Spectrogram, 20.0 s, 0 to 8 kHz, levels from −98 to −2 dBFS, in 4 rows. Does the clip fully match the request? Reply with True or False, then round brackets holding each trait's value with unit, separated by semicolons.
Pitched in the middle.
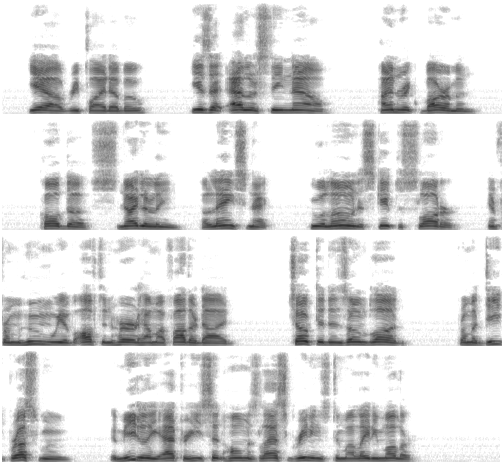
True (155 Hz)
